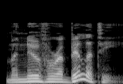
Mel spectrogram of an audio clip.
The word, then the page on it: manoeuvrability: British English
